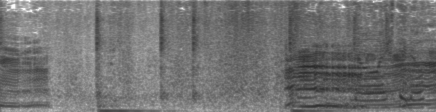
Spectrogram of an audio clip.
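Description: Camels groan and bellow with a harmonic, moaning call. There is a short call at the start, a low droning grunt in the middle, and a longer, louder call near the end.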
